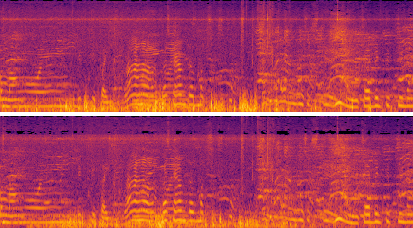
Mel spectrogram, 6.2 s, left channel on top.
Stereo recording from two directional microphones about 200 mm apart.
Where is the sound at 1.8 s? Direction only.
20° right (ahead or behind).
